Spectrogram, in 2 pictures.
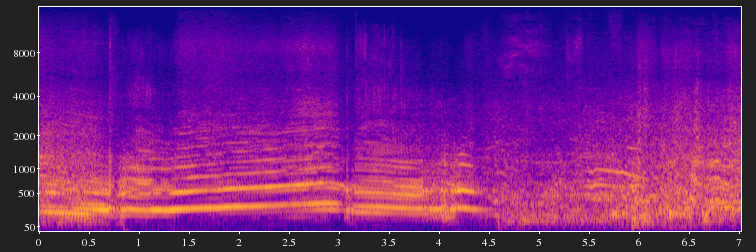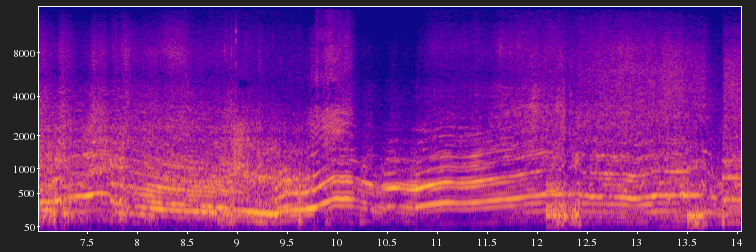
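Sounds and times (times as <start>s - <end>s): racing engine at high revs: 0.0s - 14.0s.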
